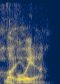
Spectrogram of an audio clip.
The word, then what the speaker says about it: La Jolla: La Jolla.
